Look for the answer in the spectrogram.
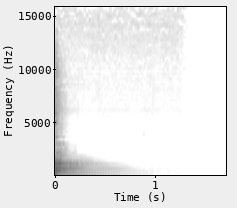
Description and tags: Metal Timbale left open 024
conga, drum, god, home, kit, record, timbale, trash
